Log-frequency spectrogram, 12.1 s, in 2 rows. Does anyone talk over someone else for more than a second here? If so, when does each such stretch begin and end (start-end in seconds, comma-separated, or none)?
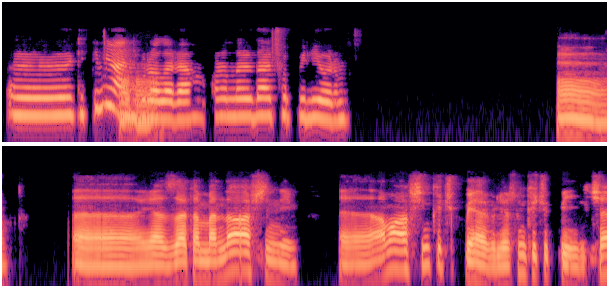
none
